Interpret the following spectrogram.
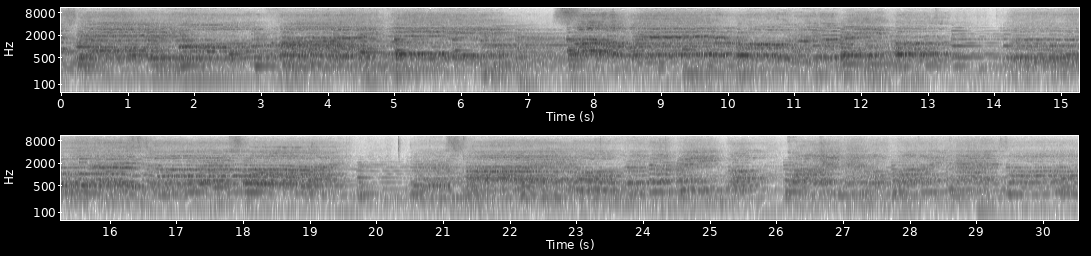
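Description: A mixed choir of men and women singing together in harmony, with brief breaks between phrases every several seconds.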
